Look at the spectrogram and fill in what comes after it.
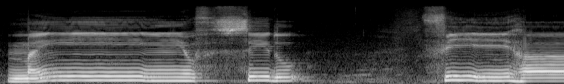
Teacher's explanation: اتجعل فیہا من یفسد ادغام مع الغنہ ہوگا، نون ساکن کے بعد یمن کے 4 حرفوں میں سے یا آئی ہے، اس لیے نون کو غنہ کے ساتھ پڑھے گی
